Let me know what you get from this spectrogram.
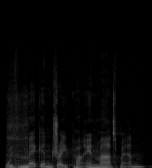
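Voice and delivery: ordinary delivery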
